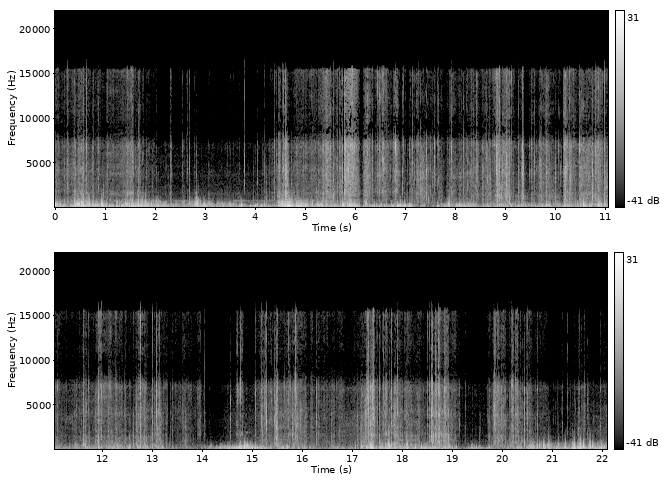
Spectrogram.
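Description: Rustling, crackling handling noise on a phone microphone as the phone is moved about and brushes against clothing, with wind on the microphone.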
